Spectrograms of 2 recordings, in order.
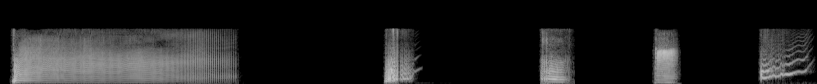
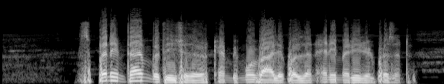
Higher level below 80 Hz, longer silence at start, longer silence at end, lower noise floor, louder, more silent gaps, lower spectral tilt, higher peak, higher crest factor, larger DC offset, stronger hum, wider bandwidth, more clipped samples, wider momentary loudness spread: second, -54 dBFS vs -38 dBFS; second, 0.1 s vs 0.8 s; second, 0.05 s vs 0.3 s; first, under -90 dBFS vs -48 dBFS; second, -22 LUFS vs -11 LUFS; first, 2.50-3.81 s, 4.51-5.37 s, 5.77-6.50 s, 6.84-7.56 s vs none; second, -5 dB/octave vs -7.5 dB/octave; about the same, 0 dBFS vs 0 dBFS; first, 24 dB vs 12 dB; neither; neither; second, 5.4 kHz vs 9.2 kHz; neither; about the same, 12 LU vs 10 LU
